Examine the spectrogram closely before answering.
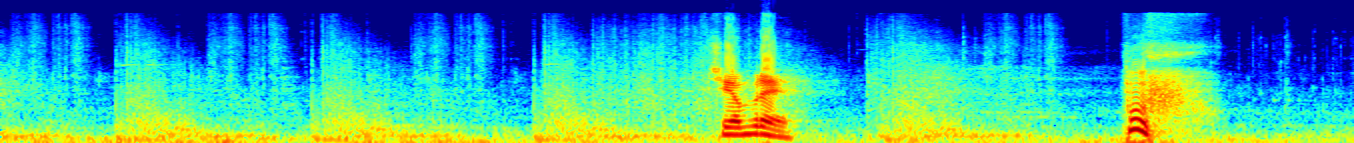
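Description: Shotgun blasts boom and echo in quick succession.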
